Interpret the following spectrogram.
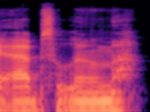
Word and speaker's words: Absolum: Absalom or Okay. Absolum. They Yeah. say it in the trailer, and they say Absolum.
